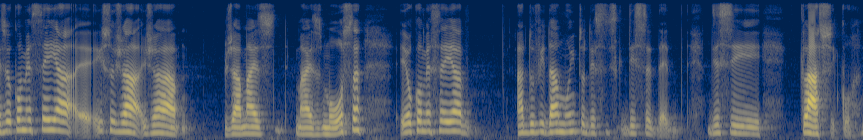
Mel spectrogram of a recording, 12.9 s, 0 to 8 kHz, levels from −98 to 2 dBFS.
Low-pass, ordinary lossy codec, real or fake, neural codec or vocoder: 7.2 kHz; none; real; none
